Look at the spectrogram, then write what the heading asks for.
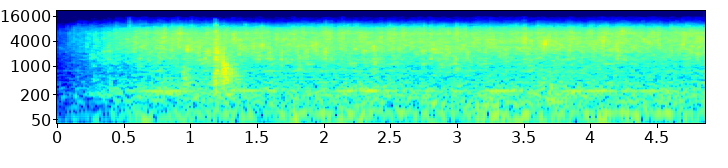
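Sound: rain falling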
